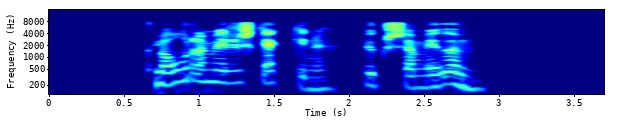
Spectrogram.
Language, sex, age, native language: Icelandic, female, 30-39, Icelandic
